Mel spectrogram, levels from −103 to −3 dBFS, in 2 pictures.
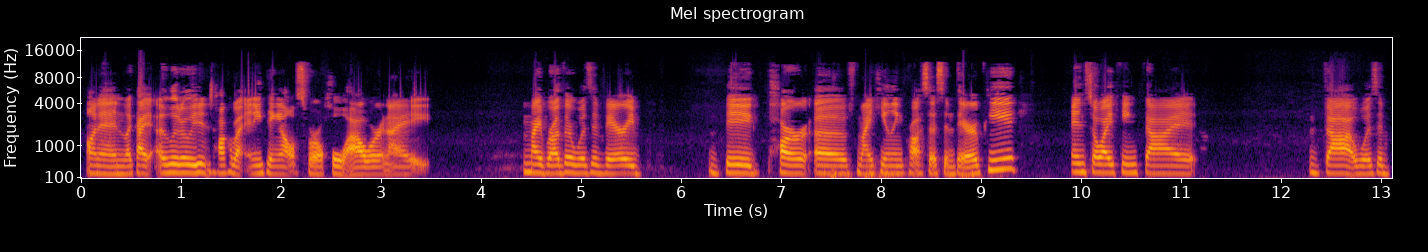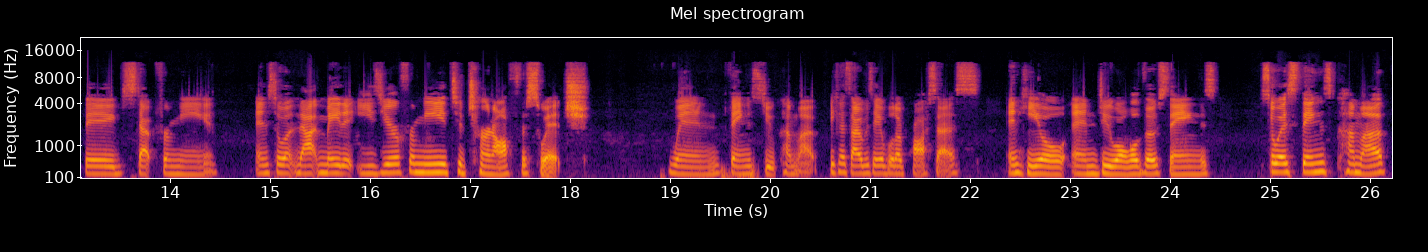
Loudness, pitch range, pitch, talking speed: -26 LUFS, 175-200 Hz, 185 Hz, 180 wpm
